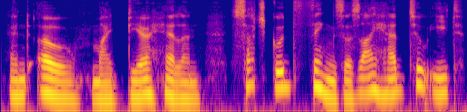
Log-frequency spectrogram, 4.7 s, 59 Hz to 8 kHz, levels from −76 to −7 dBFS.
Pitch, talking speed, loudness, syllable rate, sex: 130 Hz, 165 wpm, -19 LUFS, 3.4 syllables/s, male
